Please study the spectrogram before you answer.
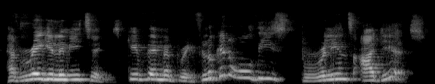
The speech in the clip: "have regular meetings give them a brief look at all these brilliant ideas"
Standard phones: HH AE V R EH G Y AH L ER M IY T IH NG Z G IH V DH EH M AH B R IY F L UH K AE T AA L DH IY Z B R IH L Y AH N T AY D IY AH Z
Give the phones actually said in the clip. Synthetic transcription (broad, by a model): HH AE V R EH G Y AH L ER M IY T IH NG Z G IH V DH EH M AH B R IY F L UH K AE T AA L DH IY Z B R IH L Y AH N T AY D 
